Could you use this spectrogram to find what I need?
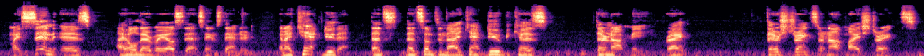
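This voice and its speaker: A loud man at a moderate pace, fairly high-pitched for a man, with fairly even intonation and a bright, sharp tone. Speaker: junk removal business owner. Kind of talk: vlog monologue. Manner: halting, repeats words.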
